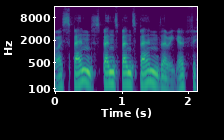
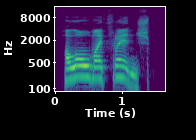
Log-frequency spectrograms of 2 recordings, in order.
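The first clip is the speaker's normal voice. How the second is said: loud, pitched-up, fake Dutch accent; 8 semitones higher, 7 dB louder than usual. Greeting viewers at the start of a stream: put-on dutch accent. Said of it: "It's meant to be English Dutch".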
